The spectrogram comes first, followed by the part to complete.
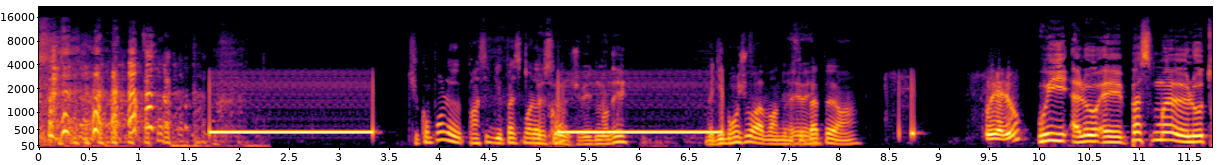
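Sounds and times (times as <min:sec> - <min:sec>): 
laughter: 0:00.0 - 0:01.7
speech: 0:00.2 - 0:01.8, 0:03.8 - 0:08.3, 0:09.4 - 0:11.7
steady loud telephone line tone as a call is placed: 0:01.7 - 0:03.4, 0:05.2 - 0:06.9.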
